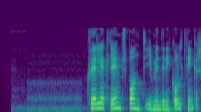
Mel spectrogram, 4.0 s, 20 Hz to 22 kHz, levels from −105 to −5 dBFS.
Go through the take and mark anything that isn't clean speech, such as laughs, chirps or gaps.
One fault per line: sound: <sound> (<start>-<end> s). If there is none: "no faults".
no faults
